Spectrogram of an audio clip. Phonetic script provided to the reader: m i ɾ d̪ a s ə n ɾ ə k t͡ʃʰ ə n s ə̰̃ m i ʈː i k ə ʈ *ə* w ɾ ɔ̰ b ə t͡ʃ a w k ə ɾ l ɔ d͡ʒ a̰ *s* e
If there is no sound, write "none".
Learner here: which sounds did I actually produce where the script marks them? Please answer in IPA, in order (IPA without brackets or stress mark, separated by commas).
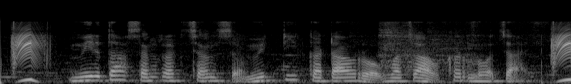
a, none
